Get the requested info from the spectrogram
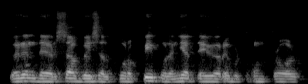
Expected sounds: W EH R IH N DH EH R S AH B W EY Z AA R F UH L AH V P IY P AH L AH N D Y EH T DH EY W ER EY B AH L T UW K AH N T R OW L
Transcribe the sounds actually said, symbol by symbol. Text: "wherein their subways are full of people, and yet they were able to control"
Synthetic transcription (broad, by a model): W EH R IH N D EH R S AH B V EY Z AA L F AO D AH P IY P AH L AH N Y EH T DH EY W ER EY B AH L T UW K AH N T R OW L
